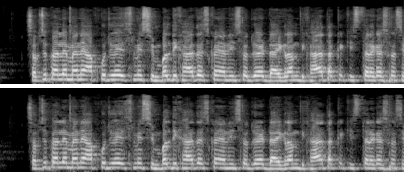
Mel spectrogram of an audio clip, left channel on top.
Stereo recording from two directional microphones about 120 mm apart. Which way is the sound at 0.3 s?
35° left (ahead or behind).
